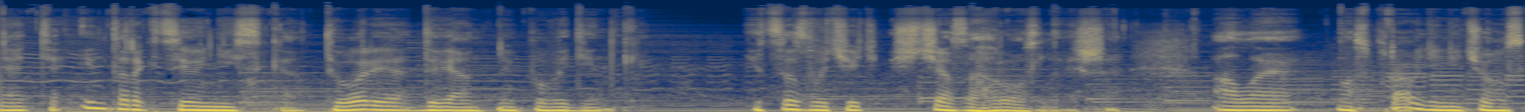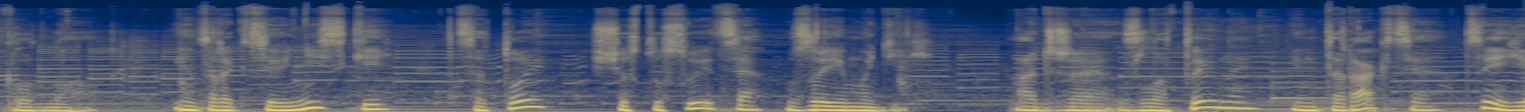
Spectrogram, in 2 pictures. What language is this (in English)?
Ukrainian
